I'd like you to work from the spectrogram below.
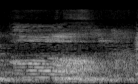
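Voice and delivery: a low, disgusted "ugh", shuddering. Shown as a demonstration. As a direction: shudder as if something vile touched you. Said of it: "like, shuddering".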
